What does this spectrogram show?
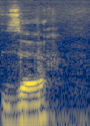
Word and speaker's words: heure: of the word heure, but I will not pronounce the letter e or s, e and s, and also the letter h or h I don't pronounce it.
